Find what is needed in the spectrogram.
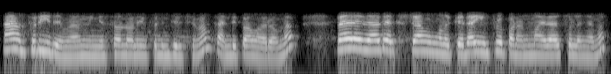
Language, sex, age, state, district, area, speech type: Tamil, female, 18-30, Tamil Nadu, Thanjavur, urban, conversation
